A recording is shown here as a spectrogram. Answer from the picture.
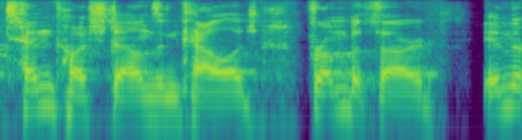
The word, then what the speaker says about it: Beathard: Beathard, B-E-A-T-H-A-R-D, which is not said how it's spelled.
